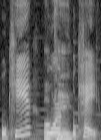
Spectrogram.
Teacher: pronounce your vowels more like just one letter just one sound straighter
